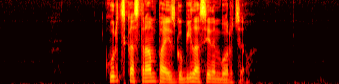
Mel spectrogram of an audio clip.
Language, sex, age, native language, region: Slovenian, male, 18-29, Slovenian, Drava region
